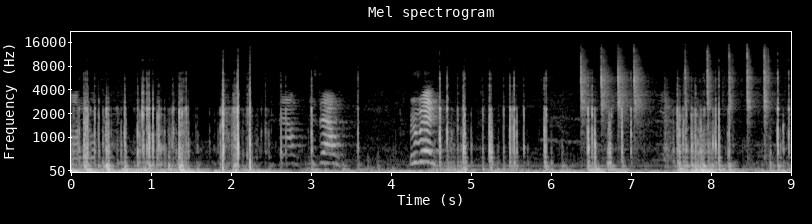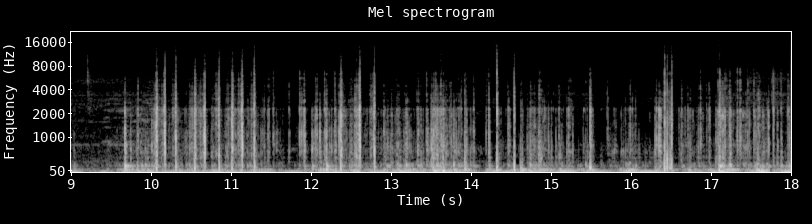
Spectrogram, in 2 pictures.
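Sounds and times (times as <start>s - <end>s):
airsoft gunfire cracks: 6.4s - 8.9s.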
